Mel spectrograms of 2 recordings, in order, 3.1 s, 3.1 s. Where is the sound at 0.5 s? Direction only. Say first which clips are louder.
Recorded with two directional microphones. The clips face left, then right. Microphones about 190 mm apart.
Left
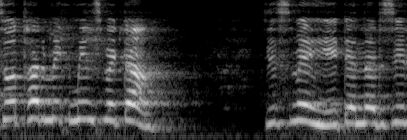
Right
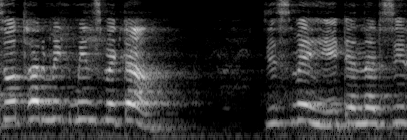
Left 7 dB; 70° left (ahead or behind).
